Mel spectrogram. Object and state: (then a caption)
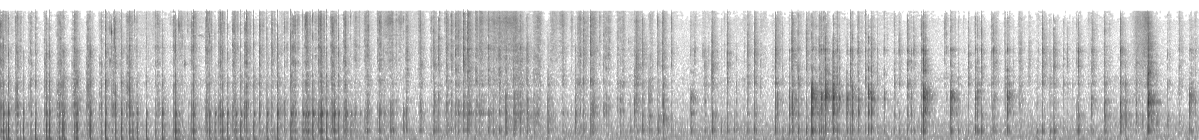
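Cardboard poster tube. Fingertips and nails rapidly scratch and tap the surface and gold-rimmed end of a hollow red cardboard poster tube, apparently paper-covered and seemingly empty, held in both hands. Dense, quiet papery patter with a hollow midrange body gives way to sparser, sharper taps and a few brighter clicks on the rim, each dying almost instantly.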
